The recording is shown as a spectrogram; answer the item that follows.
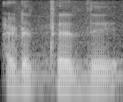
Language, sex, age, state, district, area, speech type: Tamil, male, 18-30, Tamil Nadu, Viluppuram, urban, read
